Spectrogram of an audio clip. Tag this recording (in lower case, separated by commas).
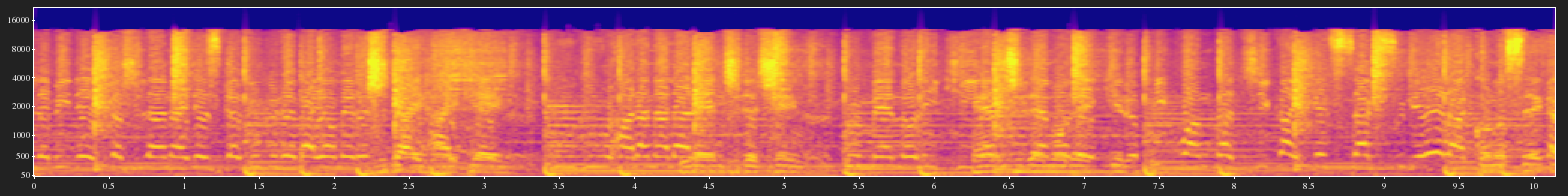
music, hip hop music, singing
